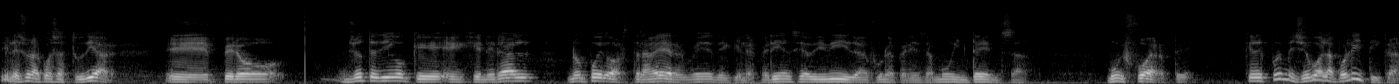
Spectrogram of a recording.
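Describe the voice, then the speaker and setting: A man with a Rioplatense accent at medium pitch, ordinary pitch variation and a fairly slow pace. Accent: Argentine Spanish (rioplatense). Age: 70s. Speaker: retired doctor and former politician. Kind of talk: interview. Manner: halting, frequent repetitions and fillers.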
